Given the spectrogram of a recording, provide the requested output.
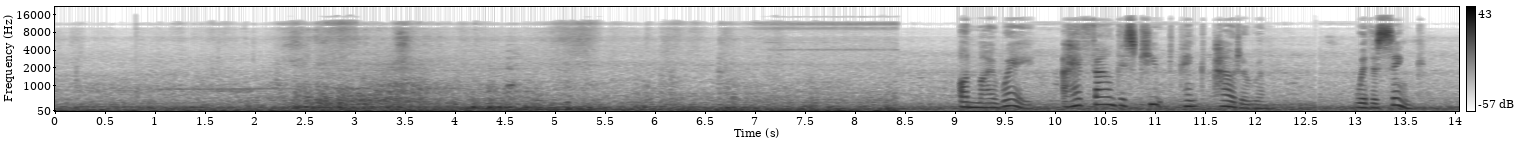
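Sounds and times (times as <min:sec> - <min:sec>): train rumbling from inside carriage: 0:00.0 - 0:14.0.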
